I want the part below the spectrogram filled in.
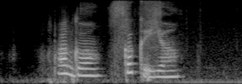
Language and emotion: Russian, sad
